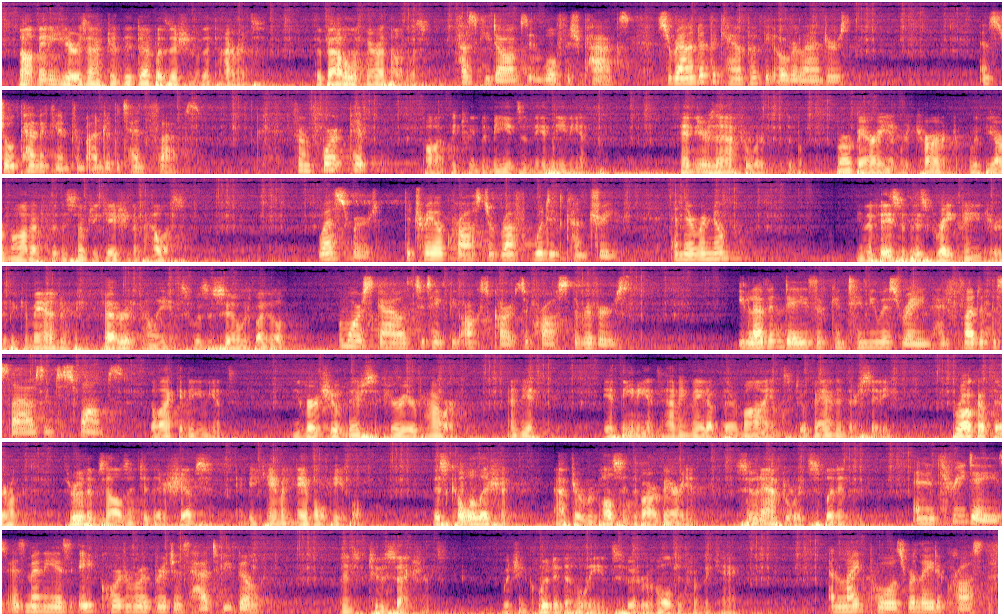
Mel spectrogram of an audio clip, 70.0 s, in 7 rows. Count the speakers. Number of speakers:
2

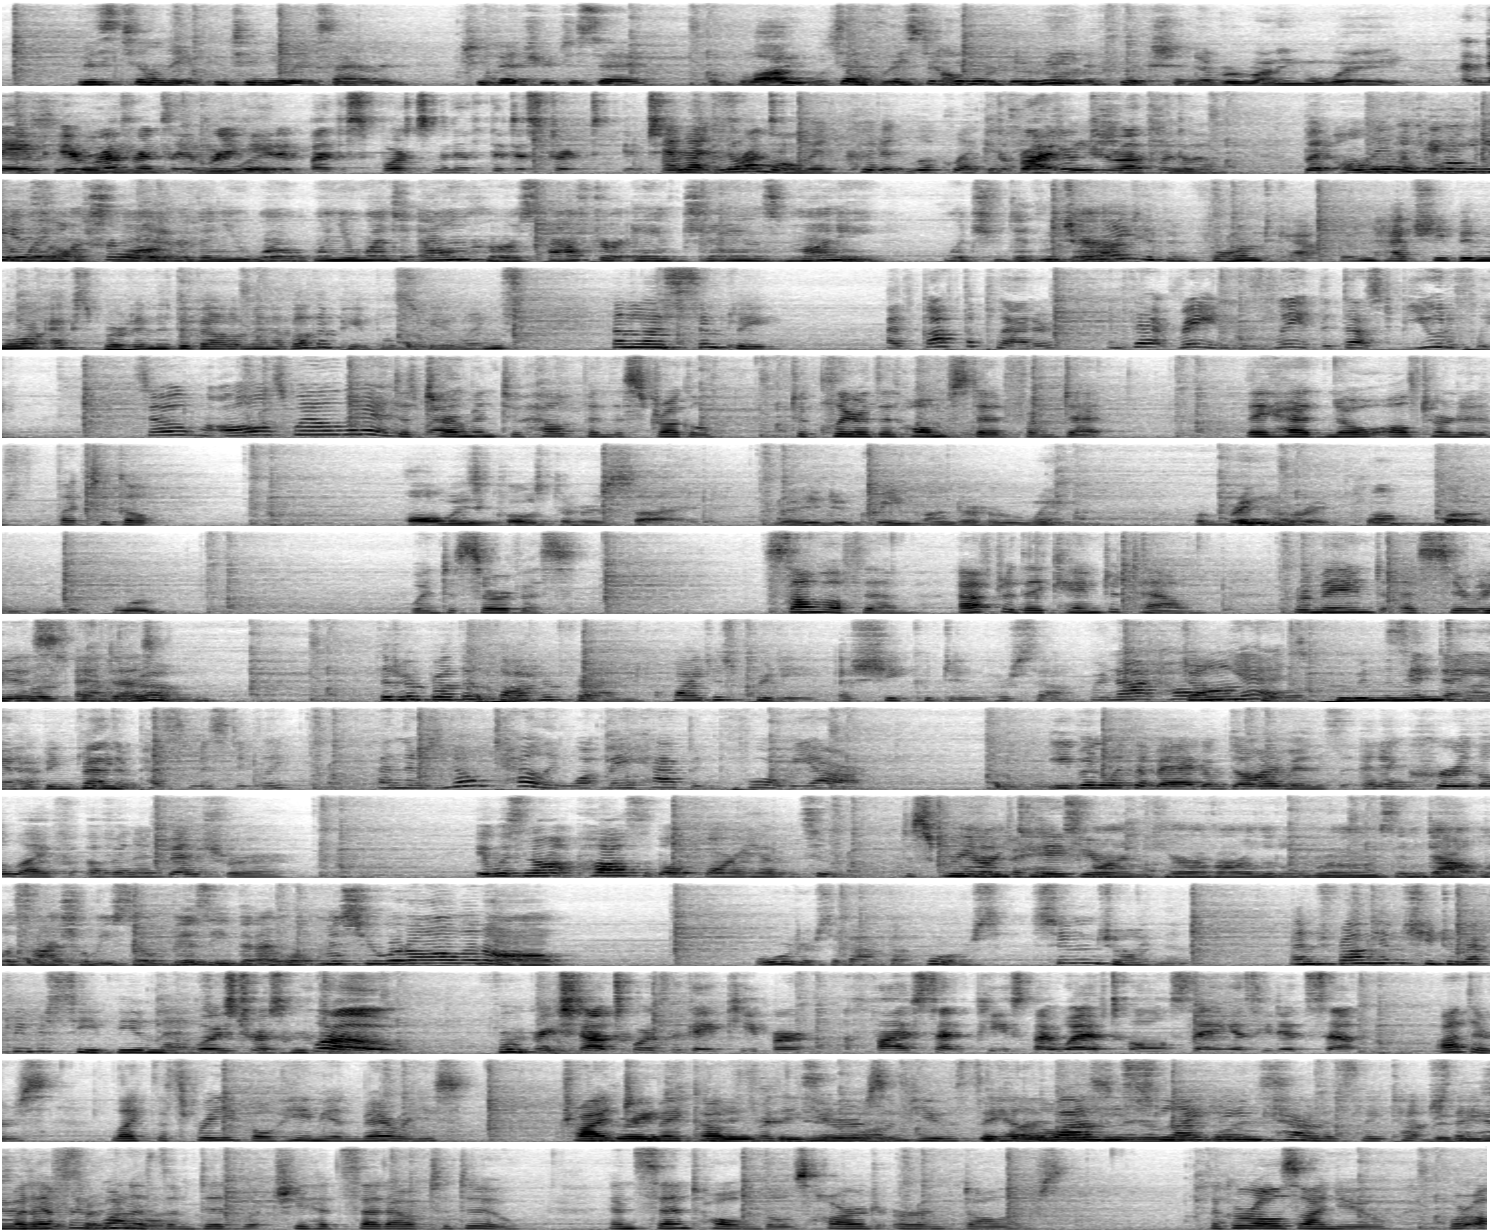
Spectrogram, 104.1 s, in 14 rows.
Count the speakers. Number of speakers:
8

